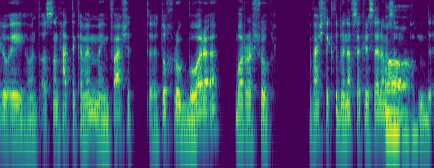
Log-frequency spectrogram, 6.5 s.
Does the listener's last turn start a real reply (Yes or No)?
No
